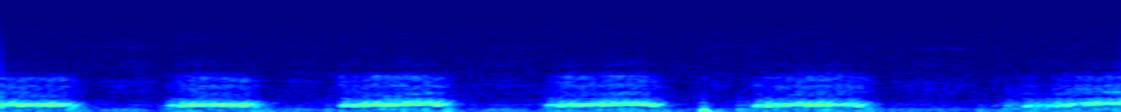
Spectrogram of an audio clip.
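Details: Domestic cat purring indoors in a room, a steady pulsing rumble that swells and fades in regular bursts, six pulses in a little over four seconds, with no other clear sounds.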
